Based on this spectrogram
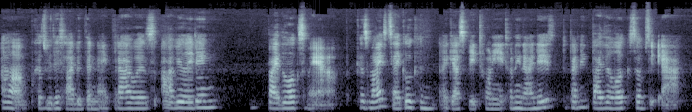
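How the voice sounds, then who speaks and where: Soft-spoken and monotone in her flat intonation, a woman talks at a fairly quick pace and medium pitch over noticeable background noise. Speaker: nurse vlogger. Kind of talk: casual vlog. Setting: at home. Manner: hesitant, filler-heavy.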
